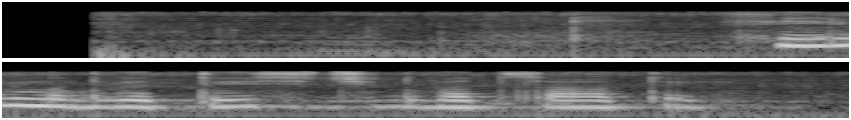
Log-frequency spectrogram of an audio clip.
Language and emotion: Russian, sad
